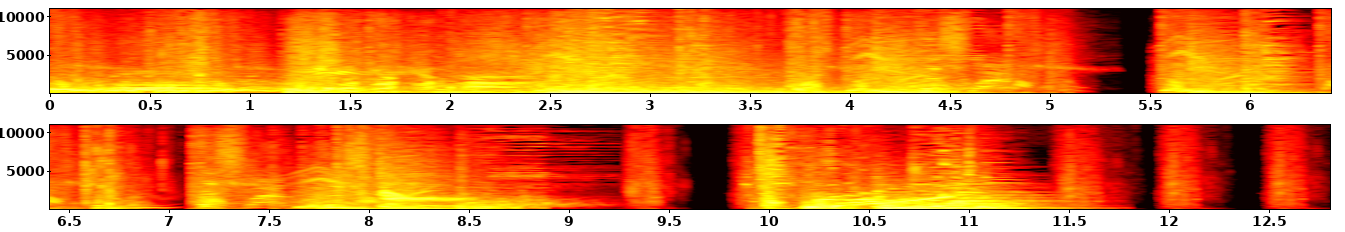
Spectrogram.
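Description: Game sound effects of fighting and explosions clash and crackle.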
